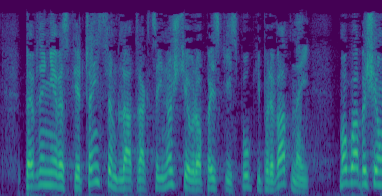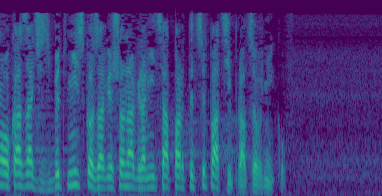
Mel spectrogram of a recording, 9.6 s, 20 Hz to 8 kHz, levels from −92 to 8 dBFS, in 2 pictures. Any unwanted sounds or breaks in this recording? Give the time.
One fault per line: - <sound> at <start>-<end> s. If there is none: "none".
none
